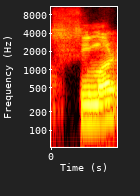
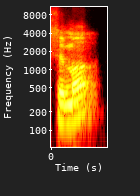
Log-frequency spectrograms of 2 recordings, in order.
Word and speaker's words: simmer: melt boil mix squeeze simmer not seamer it's simmer great steam yeah that's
